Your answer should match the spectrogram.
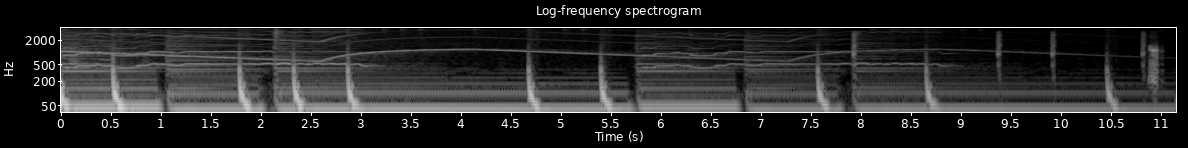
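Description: Police and ambulance sirens wail with slow rising and falling sweeps, overlapping steadily for several seconds, punctuated by sharp clicks and knocks over a low steady hum.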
